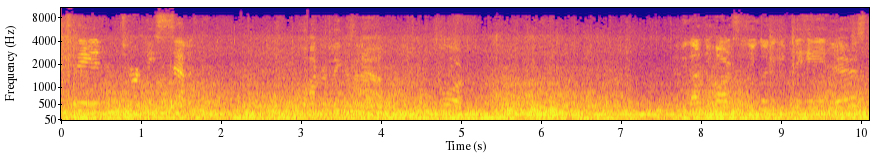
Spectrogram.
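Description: Steady low engine drone heard inside the wheelhouse of a 23 m XSV20 powerboat running at about 46 knots, with indistinct voices over it at times.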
